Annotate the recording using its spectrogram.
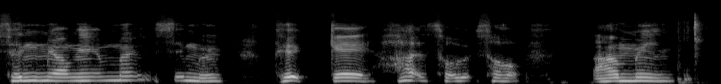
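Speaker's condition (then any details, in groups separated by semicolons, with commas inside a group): Brain lesion disability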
